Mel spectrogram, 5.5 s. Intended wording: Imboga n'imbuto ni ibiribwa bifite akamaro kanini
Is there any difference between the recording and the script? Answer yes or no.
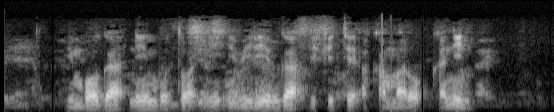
no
